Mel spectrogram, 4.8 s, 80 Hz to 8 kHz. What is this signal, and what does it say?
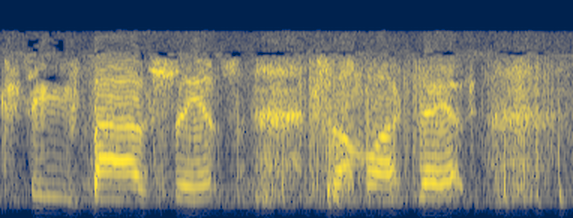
Emergency Alert System (SAME) tones (header bursts), heard as harsh buzzing bursts, with speech. It is heard from 0.2 to 4.5 s.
